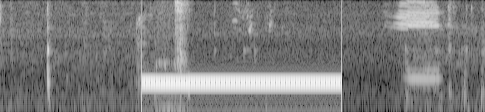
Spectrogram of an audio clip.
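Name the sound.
telephone call tone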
